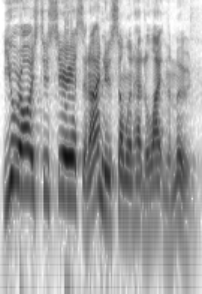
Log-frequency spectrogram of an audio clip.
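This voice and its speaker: A man's voice: fairly high pitch, big pitch swings, fast talker. A young man playing a lighthearted, chatty, lovestruck guy in a casual audio drama, joking and rambling. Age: young adult.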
